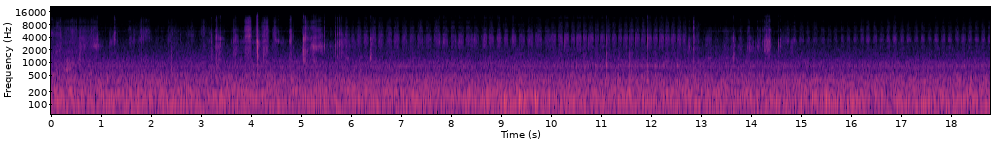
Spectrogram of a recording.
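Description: Very fine 2000-grit sandpaper rubbed lightly over the painted surface of an acrylic icon board, a faint scratchy sound in a few spells of short passes, smoothing down a tiny raised spot before sealing. A low steady hum runs underneath.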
